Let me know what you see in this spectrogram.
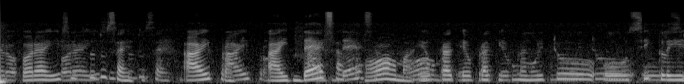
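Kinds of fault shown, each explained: Echo with no canceller: the far end's loudspeaker output is picked up by its microphone and returned uncancelled, so throughout this speech every phrase is followed roughly 0.4 s later by a thinner copy about 7 dB below the original.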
